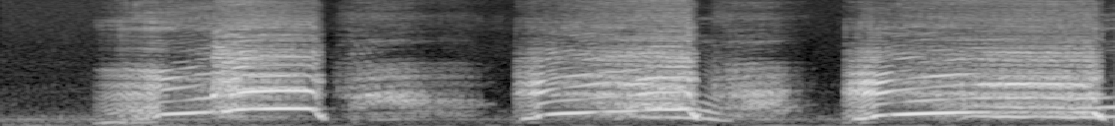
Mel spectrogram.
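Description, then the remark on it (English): A cow moos three times in a row, each call a long, loud, drawn-out low bellow with short pauses between, with no talking. “Why does it matter which way the cow's facing?”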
